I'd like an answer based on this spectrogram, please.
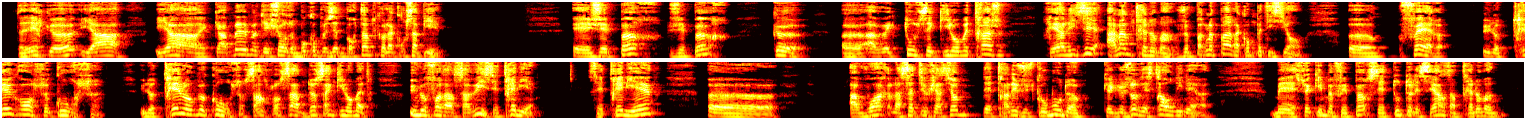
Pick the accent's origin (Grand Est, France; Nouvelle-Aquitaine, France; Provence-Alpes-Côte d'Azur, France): Nouvelle-Aquitaine, France; Sparin; now in Espelette, France; je suis pas né à Espelette, je suis né à Sparin.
